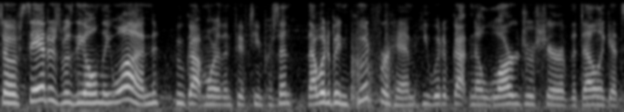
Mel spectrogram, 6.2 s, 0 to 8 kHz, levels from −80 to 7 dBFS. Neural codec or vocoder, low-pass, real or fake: vocoder, 22.05 kHz, 80 mel bands, Vocos; 7.2 kHz; fake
